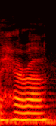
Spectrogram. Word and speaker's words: Hera: She gets small curls, the heaviness of hair, knowing heritage by one name to Hera, pronounced like Sahara, a desert rose.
